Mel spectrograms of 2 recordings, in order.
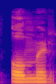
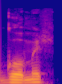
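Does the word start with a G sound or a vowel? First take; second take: vowel; G sound. First: The word starts with a vowel sound. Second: The word starts with a G sound. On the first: The speaker calls it right. "en realidad se pronuncia Omer" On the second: The speaker calls it wrong. "no Gomer"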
